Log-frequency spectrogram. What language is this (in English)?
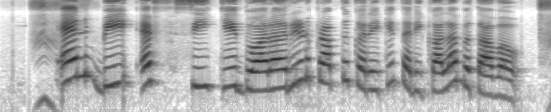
Chhattisgarhi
